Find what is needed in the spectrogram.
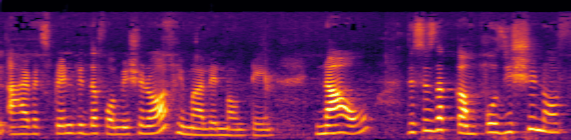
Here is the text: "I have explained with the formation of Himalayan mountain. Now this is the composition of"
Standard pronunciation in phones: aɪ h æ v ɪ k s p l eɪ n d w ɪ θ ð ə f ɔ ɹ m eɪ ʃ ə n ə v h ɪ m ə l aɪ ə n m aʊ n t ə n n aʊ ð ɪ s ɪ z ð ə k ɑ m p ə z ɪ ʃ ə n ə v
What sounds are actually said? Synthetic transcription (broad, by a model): aɪ h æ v ɪ k s p l eɪ n d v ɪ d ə f ɔ ɹ m eɪ ʃ ə n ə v h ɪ m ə l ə n m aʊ n t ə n n aʊ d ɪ s ɪ z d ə k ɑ m p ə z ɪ ʃ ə n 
